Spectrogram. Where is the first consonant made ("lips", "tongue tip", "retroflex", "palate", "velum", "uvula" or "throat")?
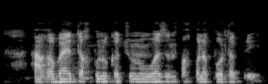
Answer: throat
